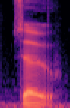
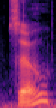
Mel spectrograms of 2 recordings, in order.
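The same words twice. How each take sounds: First: SO lower, dropping to a close; confirming statement. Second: SO rising high into a question; questioning repeat. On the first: Sanderson confirms the gesture to Clayton, settled and falling. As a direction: say "So" as a settled answer, pitch falling. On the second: Clayton checks the gesture Sanderson showed him, questioning. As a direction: say "So?" as a check, pitch climbing. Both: A narrator's reading.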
